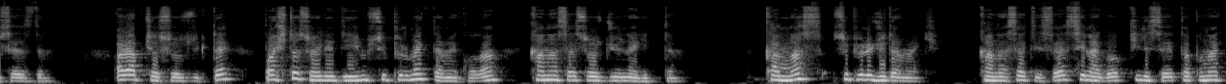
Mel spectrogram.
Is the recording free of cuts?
yes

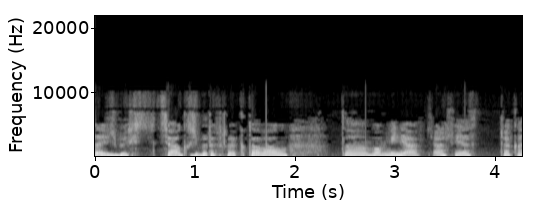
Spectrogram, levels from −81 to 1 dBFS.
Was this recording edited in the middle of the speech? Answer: no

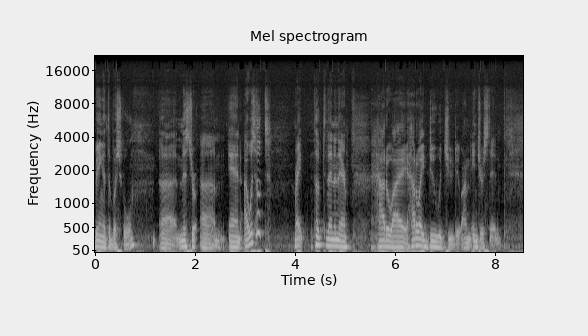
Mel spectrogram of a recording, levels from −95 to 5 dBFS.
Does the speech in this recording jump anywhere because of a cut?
yes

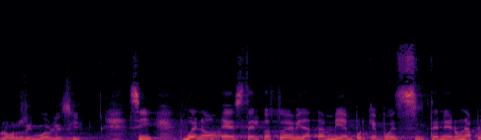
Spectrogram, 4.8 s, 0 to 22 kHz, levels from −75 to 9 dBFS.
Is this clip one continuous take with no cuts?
yes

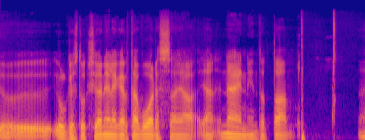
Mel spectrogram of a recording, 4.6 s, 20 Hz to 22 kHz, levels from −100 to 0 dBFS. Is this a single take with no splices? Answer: no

